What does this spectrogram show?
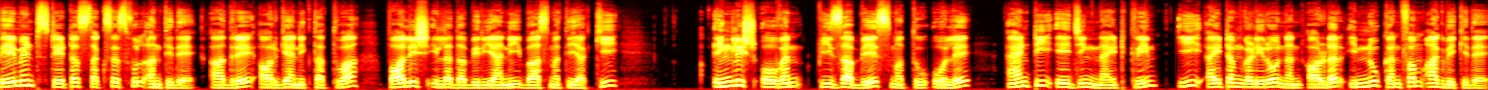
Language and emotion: Kannada, neutral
